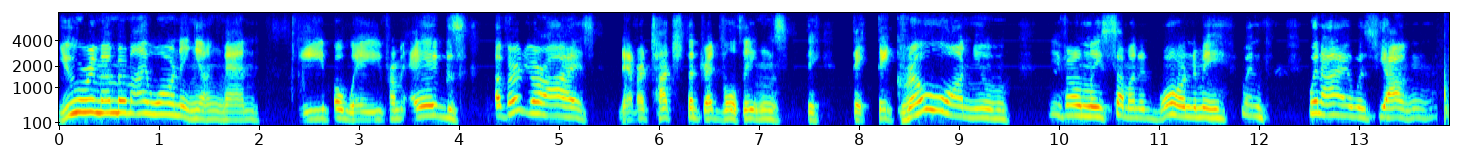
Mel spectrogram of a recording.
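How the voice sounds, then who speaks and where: A female-sounding voice, fairly high in pitch with lively intonation, at a fairly slow pace in a dry, close sound with no echo. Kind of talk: 1930s radio comedy. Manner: theatrical, blustering, grandiloquent.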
